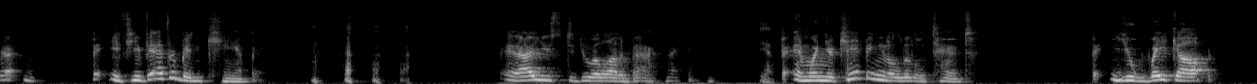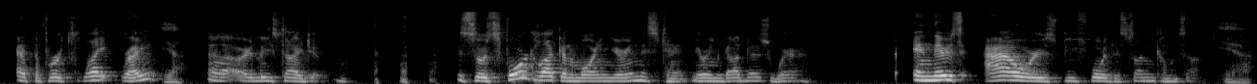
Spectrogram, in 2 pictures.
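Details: Adult man with late-stage ALS, diagnosed 4.5 years ago, paralyzed from the mid-throat down. He speaks using a ventilator to inflate his lungs and has difficulty speaking and breathing. Dysarthria in amyotrophic lateral sclerosis.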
